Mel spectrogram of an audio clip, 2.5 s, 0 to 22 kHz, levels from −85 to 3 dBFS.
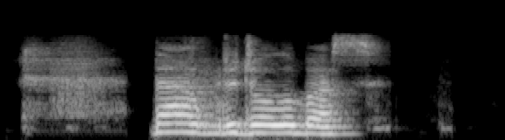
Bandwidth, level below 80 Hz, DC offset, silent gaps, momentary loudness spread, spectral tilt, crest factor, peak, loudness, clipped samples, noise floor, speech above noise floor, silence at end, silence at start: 8 kHz; -60 dBFS; under 0.1%; none; 21 LU; -5 dB/octave; 14 dB; -2 dBFS; -13 LUFS; under 0.1%; -55 dBFS; 43 dB; 0.65 s; 0.1 s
